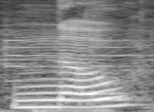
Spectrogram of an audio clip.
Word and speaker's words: know: alors pour celui qui comprend déjà pas langue now ça s'écrit avec un câble on prononce pas le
